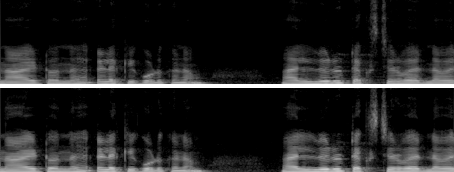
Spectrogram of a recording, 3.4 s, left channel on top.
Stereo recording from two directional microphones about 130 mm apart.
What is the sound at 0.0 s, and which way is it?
A woman's voice, 35° right (ahead or behind).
